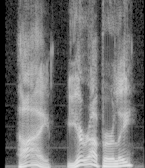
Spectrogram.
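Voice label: you're up early, male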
